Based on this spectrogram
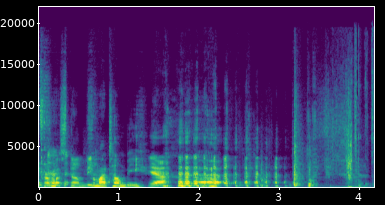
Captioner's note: laughter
